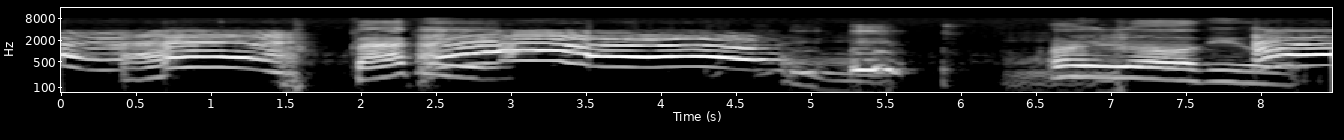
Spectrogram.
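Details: Vocal 'talking' from a Siberian Husky aged two: sliding, moaning howls rising then falling, a held wavering tone in the middle, then a grumbling low yowl and a final rising howl.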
